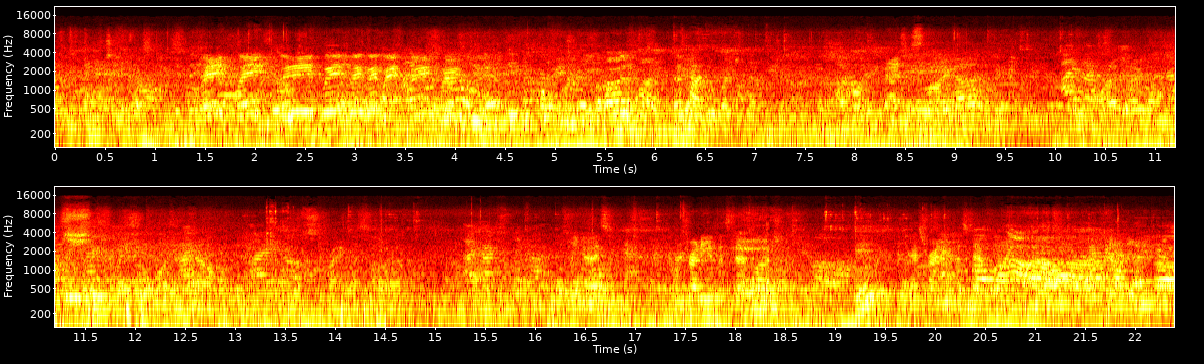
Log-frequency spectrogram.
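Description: Several people talk and chatter nearby with animation, in a large echoing hall.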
